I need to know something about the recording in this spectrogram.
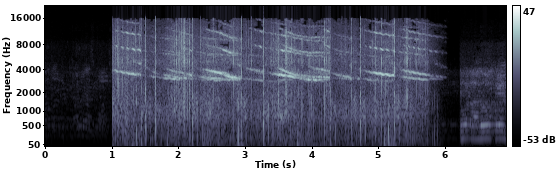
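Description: Fireworks crackle and hiss sharply.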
